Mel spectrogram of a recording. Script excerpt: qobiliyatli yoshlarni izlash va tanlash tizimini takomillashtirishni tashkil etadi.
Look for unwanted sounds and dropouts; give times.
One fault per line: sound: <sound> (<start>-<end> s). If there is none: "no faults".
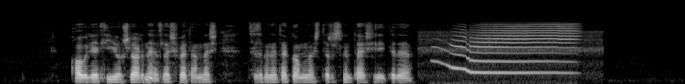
sound: squeak (4.3-5.8 s)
